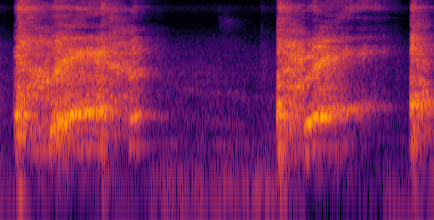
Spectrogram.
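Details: Adult deliberately fakes a cough: two or three forced, throaty cough bursts with pauses between them; voluntary cough.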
